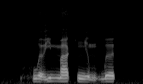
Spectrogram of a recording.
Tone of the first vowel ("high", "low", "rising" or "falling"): rising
